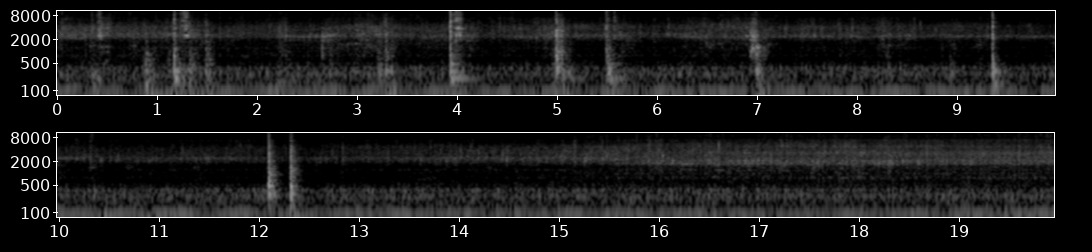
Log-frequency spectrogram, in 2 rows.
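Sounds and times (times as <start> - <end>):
food sizzling in a wok: 0.0 - 19.9
metal ladle clinking on pan: 3.2 - 4.2.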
